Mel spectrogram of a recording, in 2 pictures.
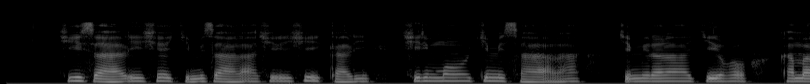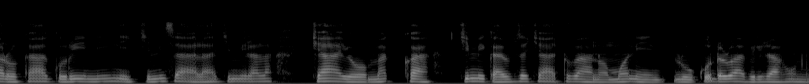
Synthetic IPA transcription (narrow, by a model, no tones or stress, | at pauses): ʃisaːliʃe̞cimisala̰ʃiɾiʃikali | ʃiɾimo̞t͡ʃimisala | t͡ʃimilalaciɾixo̞ | kamaɾuka̰ɡuɾininit͡ʃimisa̰la̰t͡ʃimilala | t͡ʃajo̞maka | t͡ʃimikaliβus̬at͡ʃa̰tuβanomo̞nilukṵdolwaβiɾiɾaxuno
